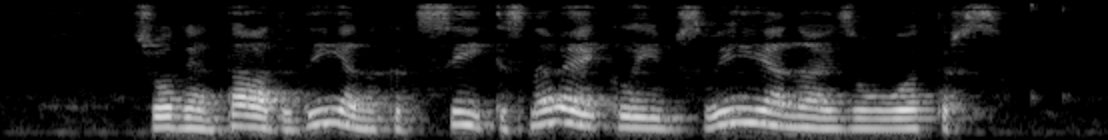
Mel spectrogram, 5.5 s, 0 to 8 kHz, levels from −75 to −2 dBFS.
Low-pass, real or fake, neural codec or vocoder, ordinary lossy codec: 7.2 kHz; real; none; MP3, 64 kbps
